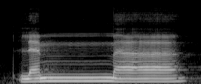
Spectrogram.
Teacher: جب بھی میم مشدد ہو تو غنہ ہوگا، اور غنہ کی مقدار 1 الف ہے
